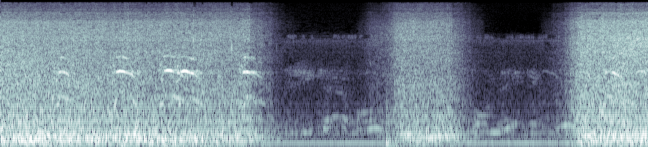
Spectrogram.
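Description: Ocean waves heard from a distance, a steady broad rushing wash that drops away twice to near quiet before swelling back, with a low hum underneath during the lulls.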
